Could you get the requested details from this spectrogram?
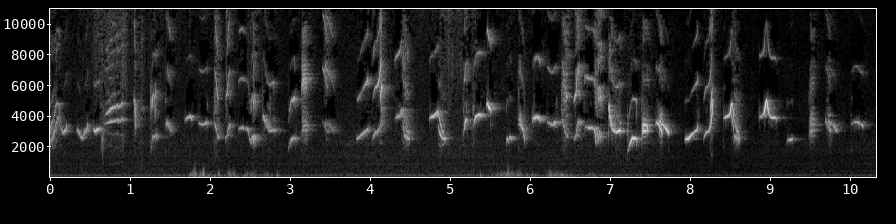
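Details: Tame pet oriental magpie-robin (kacer poci) in continuous lively song, a dense run of sharp chips, warbles and clear upslurred whistles, interrupted twice by low thumping knocks, with a steady background hum throughout.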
